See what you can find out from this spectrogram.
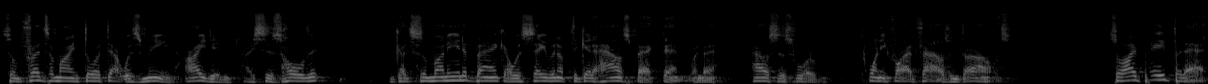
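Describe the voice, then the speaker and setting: At a moderate pace, a man with an American accent speaks in a fairly high, somewhat breathy voice, with ordinary pitch variation and very even loudness. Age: 70s. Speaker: public commenter, Navy veteran. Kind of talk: public comment at town board meeting. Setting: town board meeting hall. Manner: animated.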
